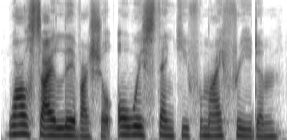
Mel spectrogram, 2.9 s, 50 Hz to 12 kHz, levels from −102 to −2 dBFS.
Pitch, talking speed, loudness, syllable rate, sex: 180 Hz, 230 wpm, -20 LUFS, 4.8 syllables/s, female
